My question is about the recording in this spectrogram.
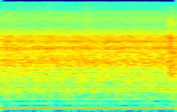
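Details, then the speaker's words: Traxxas X-Maxx after ESC fault was fixed, bench test before reassembly: clean constant electric motor whir with no stutter or grinding; green ESC light, steering and motor working normally. "Steering works. Motor works."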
